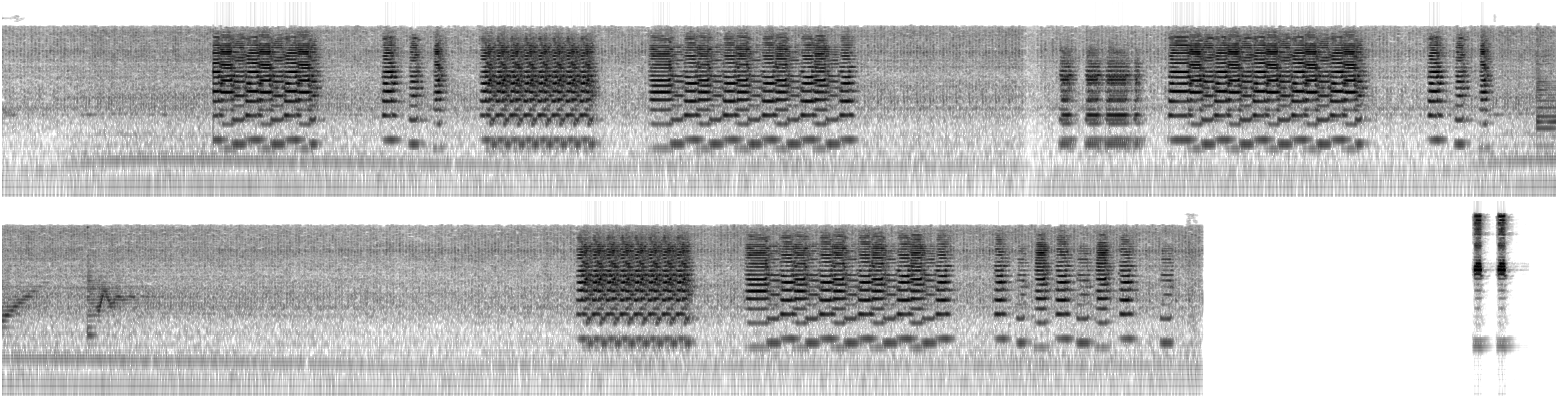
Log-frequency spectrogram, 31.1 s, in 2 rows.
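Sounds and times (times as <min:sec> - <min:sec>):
beeping horn tones: 0:02.1 - 0:08.6, 0:21.3 - 0:27.4, 0:30.2 - 0:30.8.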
